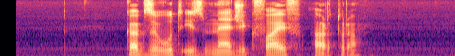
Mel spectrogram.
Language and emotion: Russian, neutral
